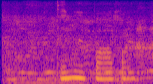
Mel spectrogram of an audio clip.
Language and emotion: Russian, neutral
